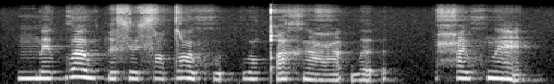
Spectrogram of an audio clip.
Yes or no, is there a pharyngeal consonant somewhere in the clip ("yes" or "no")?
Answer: yes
